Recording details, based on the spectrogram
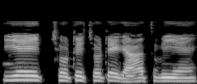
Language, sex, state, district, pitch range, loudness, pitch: Hindi, male, Bihar, Lakhisarai, 155-195 Hz, -16 LUFS, 180 Hz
